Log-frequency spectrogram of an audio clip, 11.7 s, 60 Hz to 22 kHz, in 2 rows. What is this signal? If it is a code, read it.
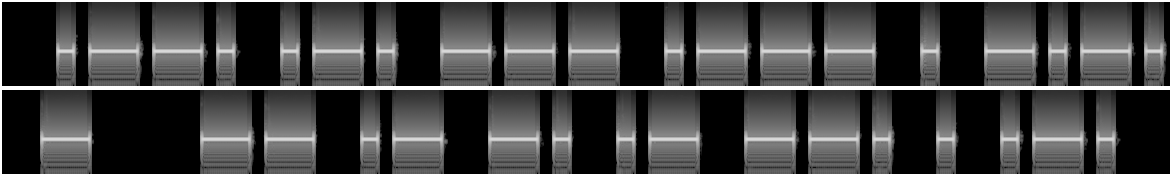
Morse code, heard as a keyed tone, about 16 wpm, 700 Hz. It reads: PROJECT MANAGER
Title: Practice QSO - Exchange 3 - More Info - 15wpm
